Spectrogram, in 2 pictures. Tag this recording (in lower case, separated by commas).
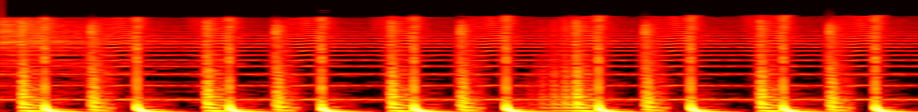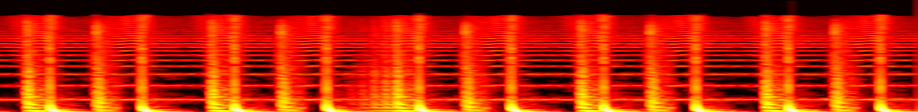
music, electronica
